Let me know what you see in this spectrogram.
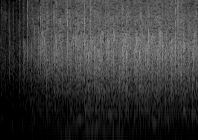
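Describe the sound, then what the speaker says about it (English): Crowd applause follows a campaign speech in a Batman video game, rising after a quiet start into steady, sustained clapping. "could have heard that applause"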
